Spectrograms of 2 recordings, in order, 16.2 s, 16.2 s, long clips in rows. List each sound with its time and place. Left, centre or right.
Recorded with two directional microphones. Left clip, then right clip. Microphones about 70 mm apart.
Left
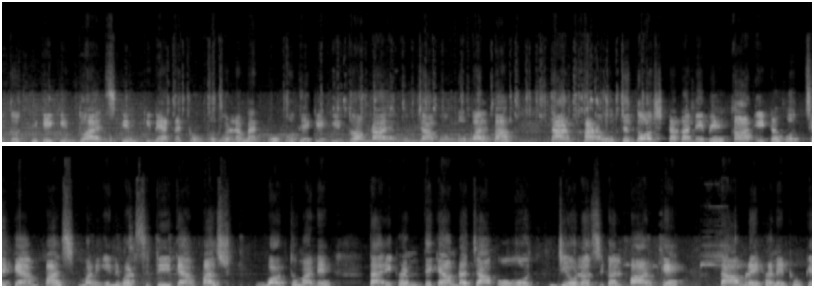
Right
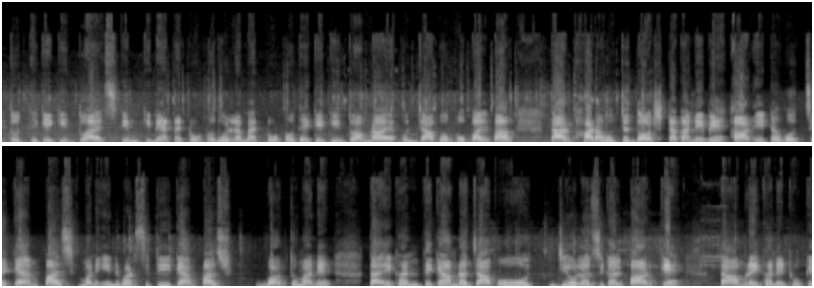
0.3 s a woman's voice: right
5.9 s speech: right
